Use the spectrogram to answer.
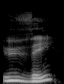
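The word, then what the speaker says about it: Uwe: faut le prononcer ok ça s'écrit u W ok u ça c'est son prénom comme ou mais ça ça se prononce UV ah ça se prononce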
